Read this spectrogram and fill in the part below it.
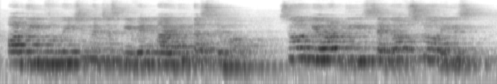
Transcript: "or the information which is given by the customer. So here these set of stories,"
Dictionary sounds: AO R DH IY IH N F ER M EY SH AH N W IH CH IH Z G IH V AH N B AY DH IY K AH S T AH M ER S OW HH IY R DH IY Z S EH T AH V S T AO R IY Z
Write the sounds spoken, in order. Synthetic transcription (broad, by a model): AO R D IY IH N F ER M EY SH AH N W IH CH IH Z G IH V AH N B AY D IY K AH S T AH M ER S OW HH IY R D IY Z S EH T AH P S T AO R IY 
